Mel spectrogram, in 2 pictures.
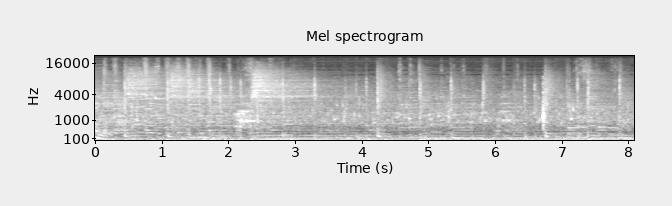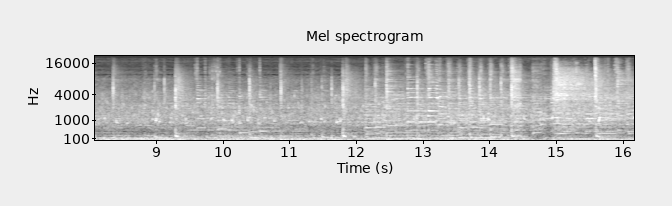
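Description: Water trickling steadily into a plastic catchment bag outdoors, a constant wash of liquid noise with faint drips, dense and even throughout without talk.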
